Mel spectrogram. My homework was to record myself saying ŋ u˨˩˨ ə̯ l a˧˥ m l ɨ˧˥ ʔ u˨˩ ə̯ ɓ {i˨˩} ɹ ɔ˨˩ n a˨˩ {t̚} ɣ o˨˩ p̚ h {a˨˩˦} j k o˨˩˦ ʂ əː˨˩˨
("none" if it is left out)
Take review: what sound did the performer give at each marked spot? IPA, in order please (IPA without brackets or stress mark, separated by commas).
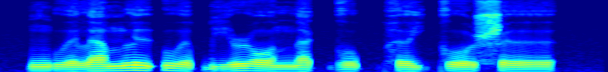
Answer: i˨˩˦, k̚, ə˨˩˦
